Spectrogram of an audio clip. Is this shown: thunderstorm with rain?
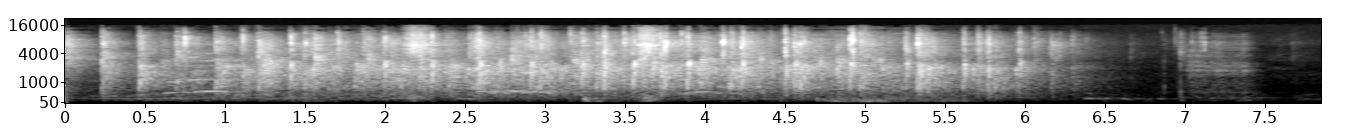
no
